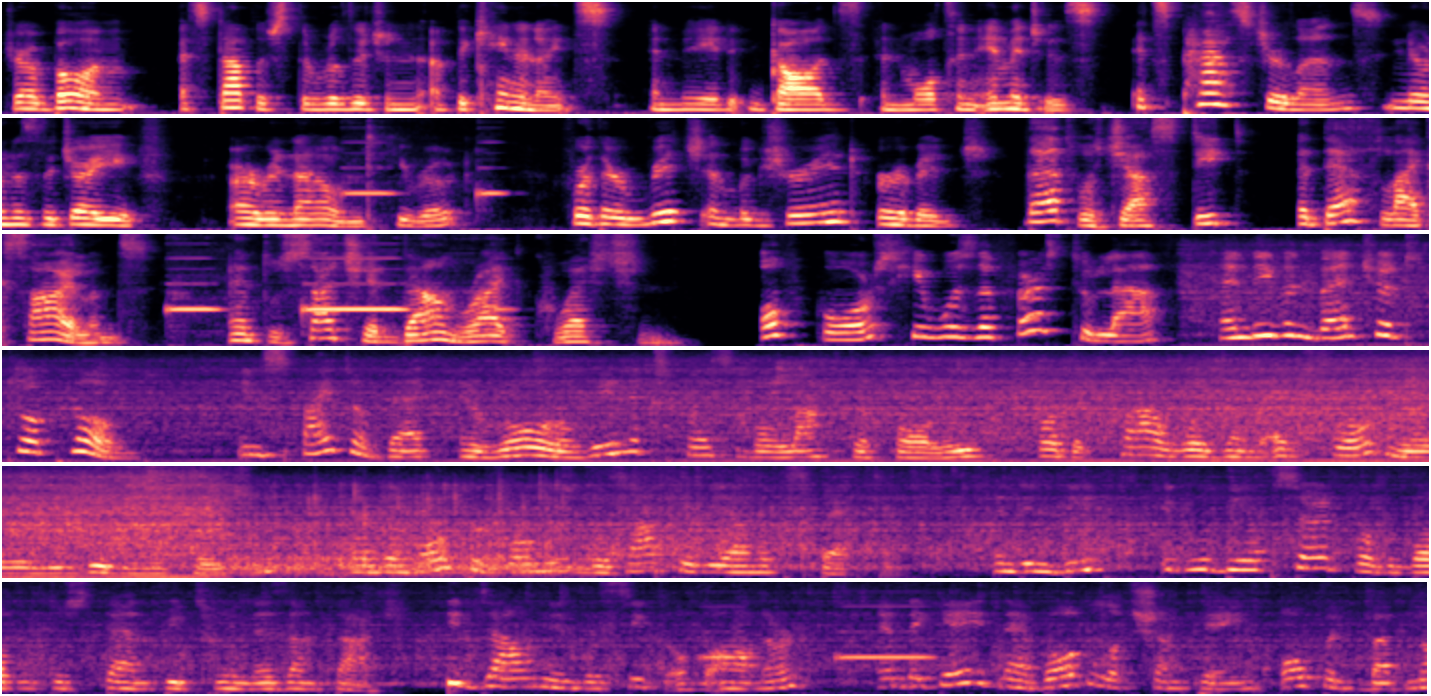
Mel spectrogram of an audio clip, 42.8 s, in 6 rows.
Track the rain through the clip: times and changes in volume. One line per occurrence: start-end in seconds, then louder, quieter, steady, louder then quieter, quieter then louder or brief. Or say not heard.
20.1-42.7 louder then quieter.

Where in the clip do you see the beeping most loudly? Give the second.
16 s.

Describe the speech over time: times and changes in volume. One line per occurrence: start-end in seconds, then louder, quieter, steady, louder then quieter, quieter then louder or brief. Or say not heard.
0.1-42.7 quieter.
